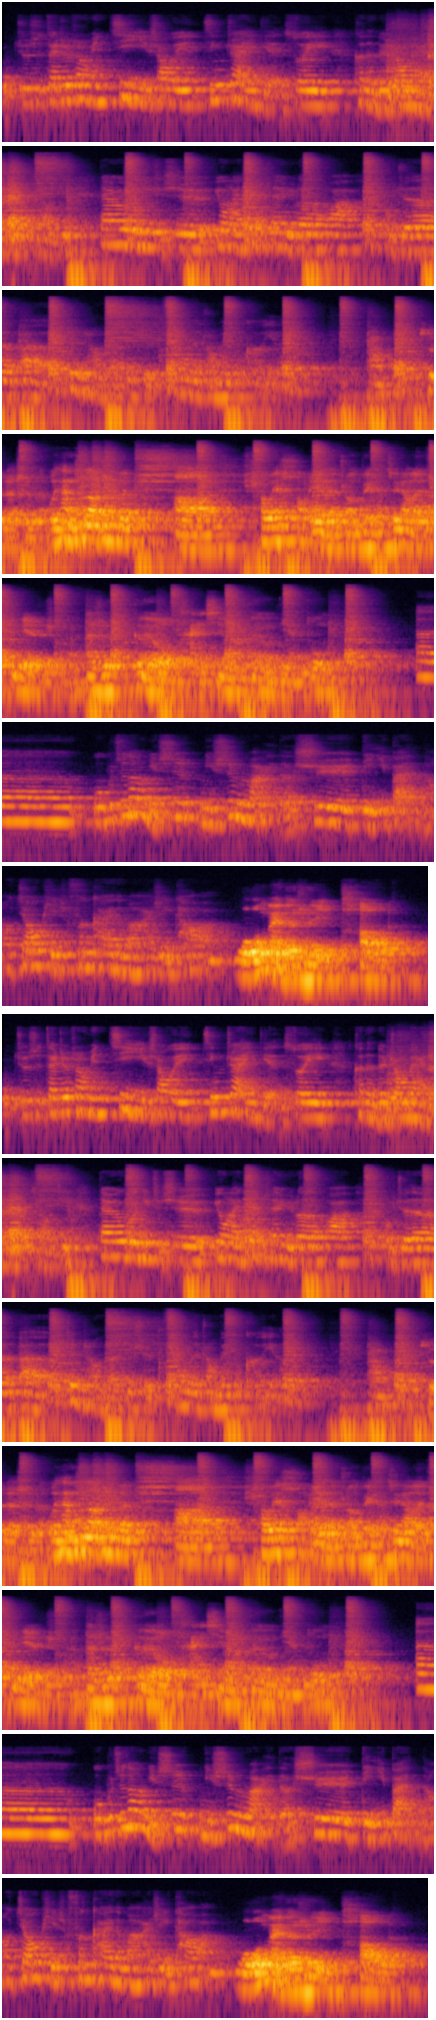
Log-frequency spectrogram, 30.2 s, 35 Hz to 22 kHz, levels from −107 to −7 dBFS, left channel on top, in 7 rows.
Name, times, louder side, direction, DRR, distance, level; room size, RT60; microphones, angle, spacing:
voice 1, 0.0-11.5 21.4-28.1, right 1 dB, 40° right, 1 dB, 0.6 m, -35 dB
sound 1, 3.8-5.2 5.5-5.8 6.1-6.5 6.7-7.0 7.3-7.6 7.9-8.2 8.5-9.4 9.7-10.6 10.8-11.1 11.4-13.4 13.7-16.4 16.6-16.9 17.2-17.5 17.8-19.2 19.5-20.2 20.5-21.0, equal, 80° left, 1.0 m, -38 dB
voice 2, 12.3-12.6 12.9-14.3 14.7-20.6 28.2-29.9, left 1 dB, 55° left, -4 dB, 0.9 m, -27 dB
3.6 x 3.3 x 2.3 m, 1.3 s
head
